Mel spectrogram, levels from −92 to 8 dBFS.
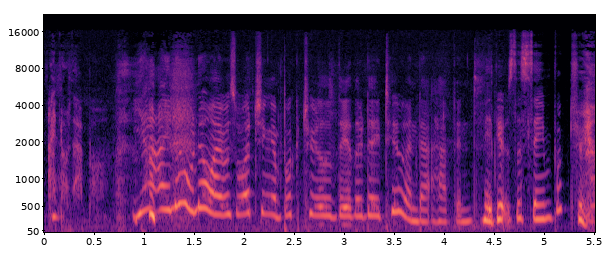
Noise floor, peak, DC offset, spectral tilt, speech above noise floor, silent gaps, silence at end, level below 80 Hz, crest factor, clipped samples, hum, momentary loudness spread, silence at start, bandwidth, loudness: -46 dBFS; -6 dBFS; under 0.1%; -4.5 dB/octave; 20 dB; none; 0 s; -56 dBFS; 20 dB; under 0.1%; none; 12 LU; 0.05 s; 16.5 kHz; -26 LUFS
